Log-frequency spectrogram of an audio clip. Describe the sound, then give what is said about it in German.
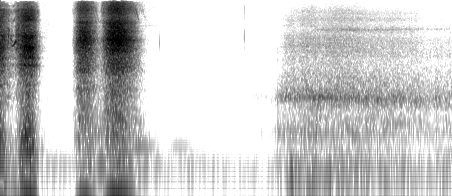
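Quick sniffing breaths drawn in through the nose, three short bursts in fast succession during a breathing exercise, followed after a pause by a softer, steady airy hiss. “Zweimal kurz durch die Nase einatmen.”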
